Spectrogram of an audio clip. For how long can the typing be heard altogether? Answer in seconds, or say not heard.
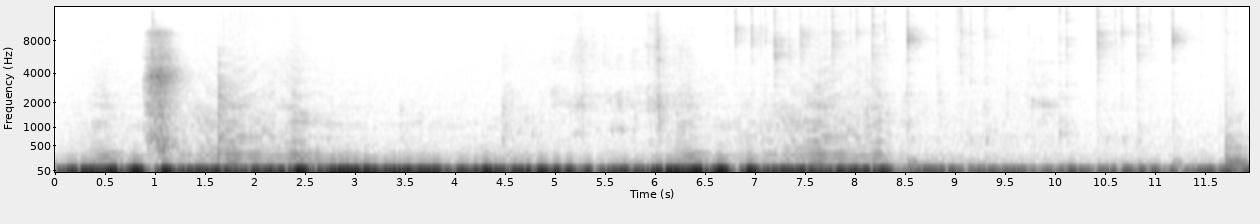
5 s.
